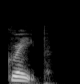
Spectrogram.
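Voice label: "grape", British; Flora and fauna, agriculture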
